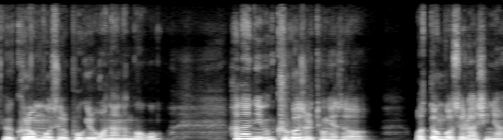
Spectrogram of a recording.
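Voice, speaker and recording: A man talks at a fairly high pitch. The background is silent and the recording very clean. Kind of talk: Bible teaching monologue. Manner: halting, with fillers.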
